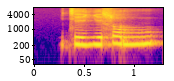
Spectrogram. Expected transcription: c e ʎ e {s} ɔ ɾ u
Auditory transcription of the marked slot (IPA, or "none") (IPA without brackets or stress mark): ɬ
